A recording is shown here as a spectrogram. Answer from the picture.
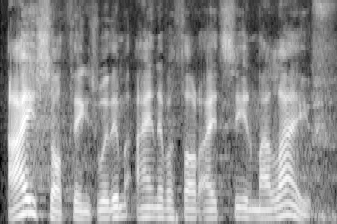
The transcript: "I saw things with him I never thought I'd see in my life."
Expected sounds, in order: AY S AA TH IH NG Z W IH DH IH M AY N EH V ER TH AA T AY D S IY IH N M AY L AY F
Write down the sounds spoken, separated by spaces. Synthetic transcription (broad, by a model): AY S AA TH IH NG Z W IH DH IH M AY N EH V ER TH AA T AY D S IY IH N M AY L AY F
